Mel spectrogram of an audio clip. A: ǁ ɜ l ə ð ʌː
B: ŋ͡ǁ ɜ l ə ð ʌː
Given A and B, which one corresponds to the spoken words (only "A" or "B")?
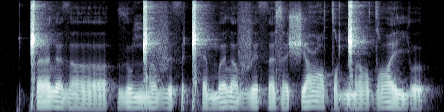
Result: A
